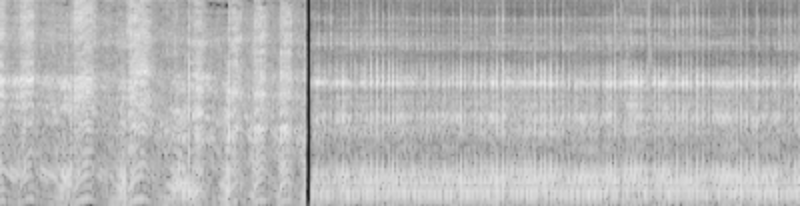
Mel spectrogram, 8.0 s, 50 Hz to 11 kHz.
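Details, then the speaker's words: Taylor 35 small-bore nitro two-stroke on break-in, untuned with high-end needle set rich: high-pitched revving in bursts, then a blubbery, burbling steady run; still running rich on break-in. "Okay, she's still running, still running rich. Haven't put a tune on her."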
